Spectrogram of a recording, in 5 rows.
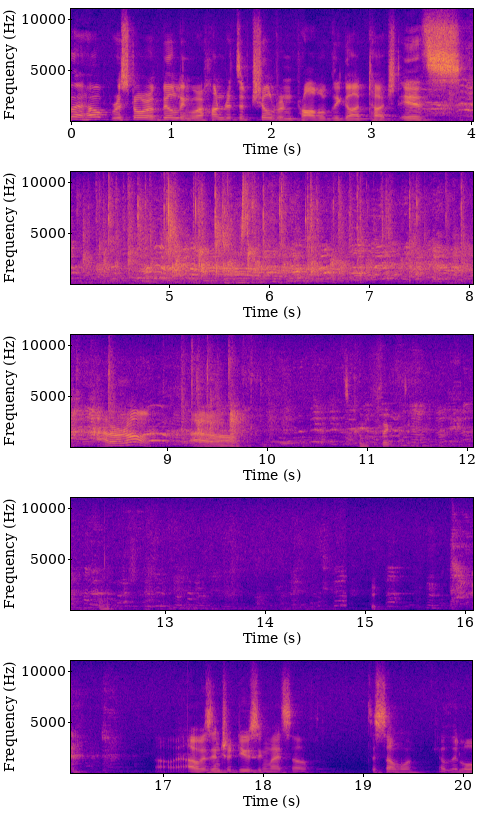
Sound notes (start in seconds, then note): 4.2 crowd laughing; 7.7 crowd claps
